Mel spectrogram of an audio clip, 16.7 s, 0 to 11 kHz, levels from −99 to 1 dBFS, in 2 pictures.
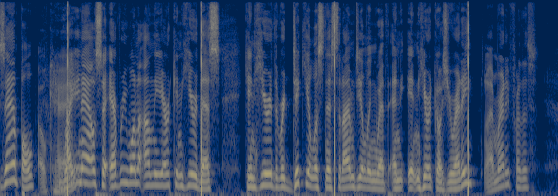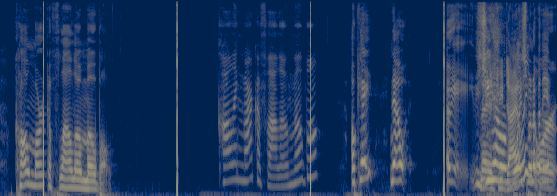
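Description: Sharp, loud clicks cut through the speech at 1.01, 3.01, 5.01, 7.01, 9.02, 11.02, 13.02 and 15.02 s, each a brief snap that lands regardless of what the talker is doing. They recur every 2 s, which points to the file header played as audio: the stream was built from 2-second WAV pieces joined without stripping their headers. Those few dozen header bytes get decoded as sample values, producing a burst of arbitrary amplitude at each join.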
